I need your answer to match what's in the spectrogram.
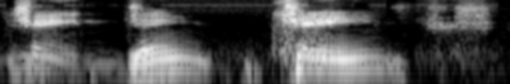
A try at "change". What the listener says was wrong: You're pronouncing more of an sh sound.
